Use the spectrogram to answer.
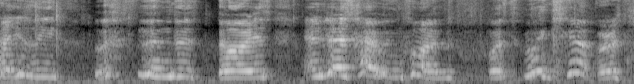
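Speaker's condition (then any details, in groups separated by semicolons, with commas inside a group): Cerebral palsy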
